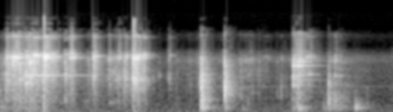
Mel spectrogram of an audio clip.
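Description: Dishes being washed by hand by Roma women in Kosovo early in the morning to prepare the day's first meal, with clinking glass and cutlery, dull thunks of pots and plates set down, and splashing water in irregular bursts and pauses.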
